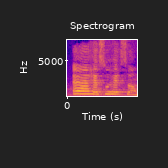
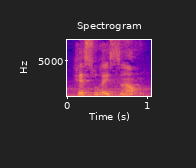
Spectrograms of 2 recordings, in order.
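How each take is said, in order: First: RESSURREIÇÃO confirmed higher, with falling end; emphatic confirmation. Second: RESSURREIÇÃO as a question, rising at the end; questioning echo. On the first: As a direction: confirm "ressurreição" firmly, pitched up then falling. Father confirms the questioned word. ("ressurreição" afirmado, agudo, caindo no final) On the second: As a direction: echo "Ressurreição?" like a puzzled child, tune going up. Child echoes father's unfamiliar word. ("Ressurreição?" em tom de pergunta, subindo no final) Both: Acted.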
